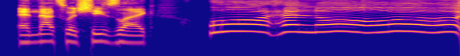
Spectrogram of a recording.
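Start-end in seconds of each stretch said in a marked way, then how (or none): 1.5-3.4 eerie, very high-pitched, drawn way out. Retelling how a vampire character talks on a show: imitating Drusilla's eerie voice. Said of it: "she has this voice throughout the whole thing".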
